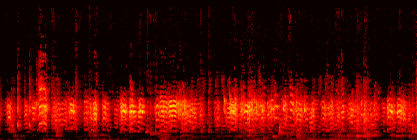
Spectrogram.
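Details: Continuous nasal chattering from zebra finches, many buzzy notes overlapping in quick succession over a low background rumble.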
